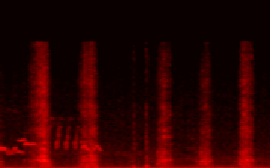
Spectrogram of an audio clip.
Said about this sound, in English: I'm using a metal cabinet scraper to scrape the varnish off the wood.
